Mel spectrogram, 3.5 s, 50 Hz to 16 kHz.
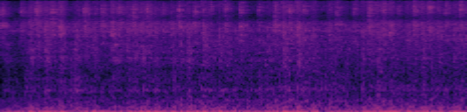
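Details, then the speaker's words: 1964 Austin Healey 3000 Mk 3 straight-six, cold start on full choke after sitting many weeks, starter freed with crowbar: low, lumpy, stumbling idle, not yet firing on all six cylinders; cold-start misfire. "so close but it's not yet running on all six"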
